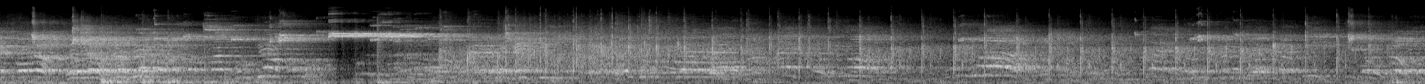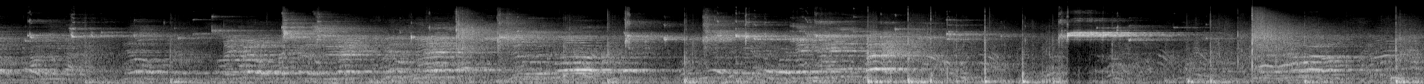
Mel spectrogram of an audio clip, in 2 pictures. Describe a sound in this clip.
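Sneakers squeak on a hard floor.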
